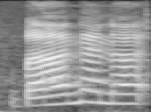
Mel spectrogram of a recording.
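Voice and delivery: very slow, drawn-out label; very slow, clear repeat of the word; slow modeling. Shown as a demonstration. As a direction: stretch the word out slowly for the child. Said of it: "you can peel it and be like".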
